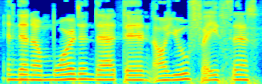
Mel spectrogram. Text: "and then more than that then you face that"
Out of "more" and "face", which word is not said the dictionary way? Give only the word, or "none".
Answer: face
